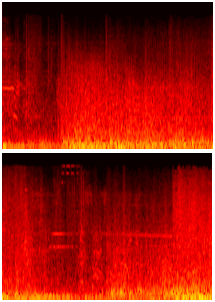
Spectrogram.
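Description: Heavy bombs from an airstrike pound a contested base in a World War II tank battle game, with a dense, continuous roar of explosions and rumbling artillery filling the whole stretch, loud and close, and a voice talking underneath.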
